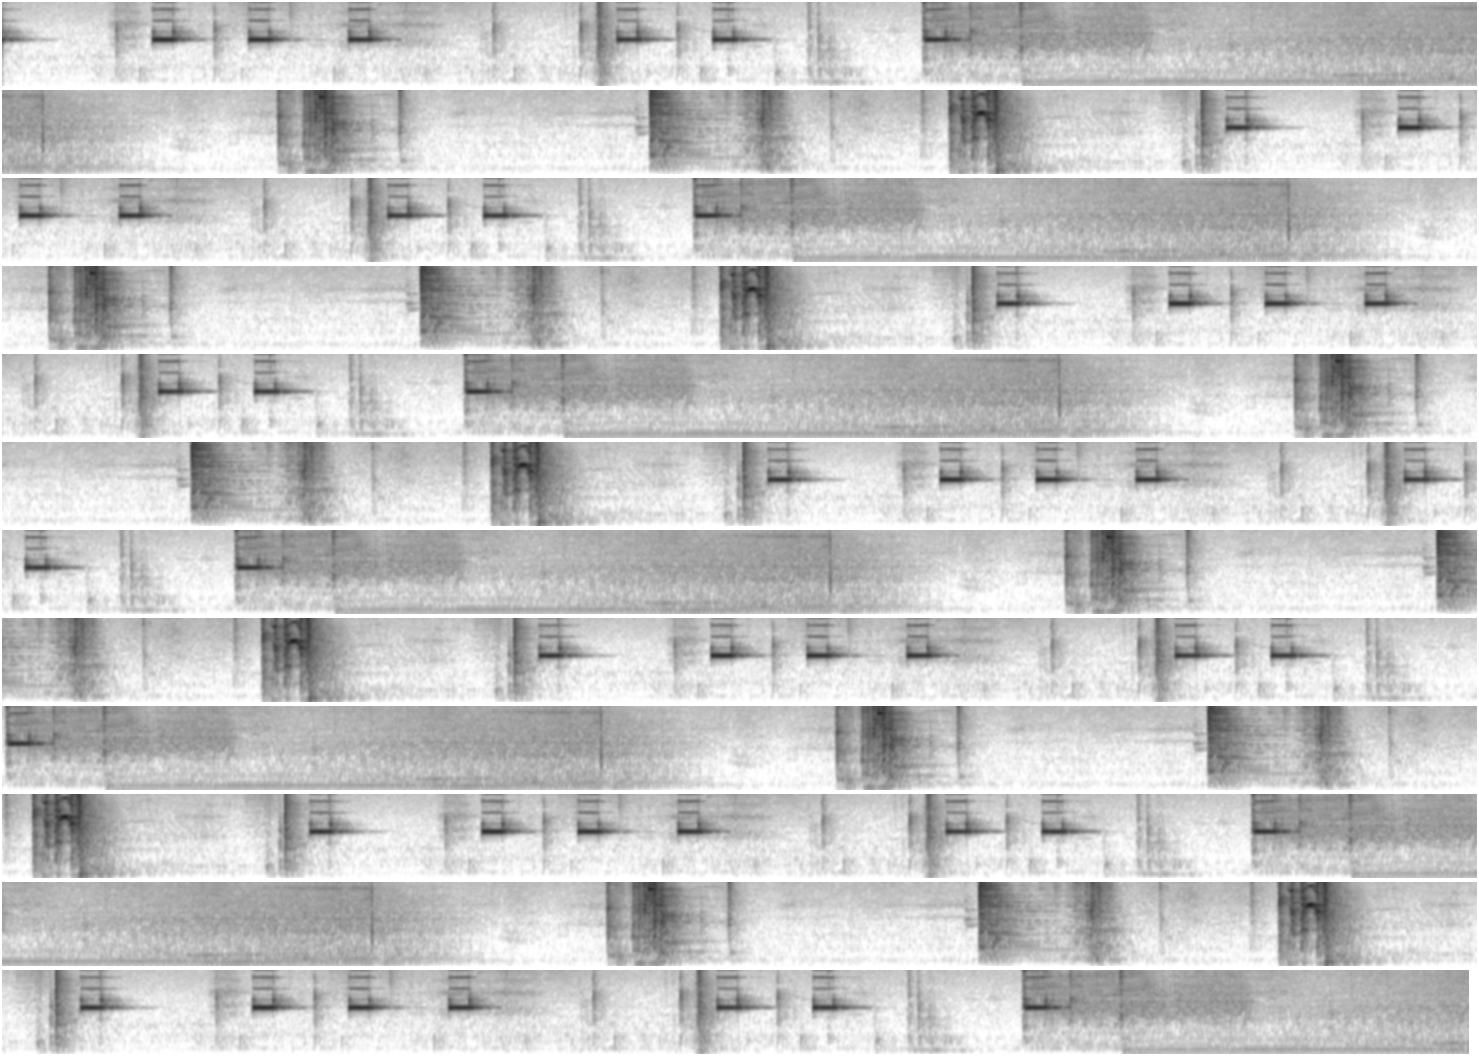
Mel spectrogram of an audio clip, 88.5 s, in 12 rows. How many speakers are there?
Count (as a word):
zero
